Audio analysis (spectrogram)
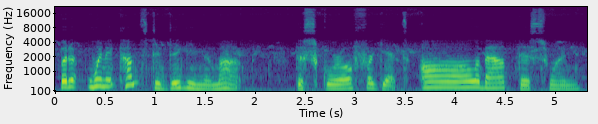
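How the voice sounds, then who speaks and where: A woman preschool teacher reading a picture book aloud to young children, expressive, with simple explanations and questions. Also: on the high side, unhurried. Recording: phone-like narrow band, faint background noise.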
